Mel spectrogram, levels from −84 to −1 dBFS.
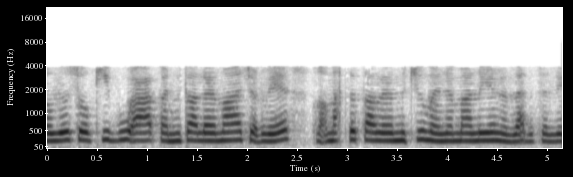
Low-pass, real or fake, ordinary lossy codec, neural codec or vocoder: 7.2 kHz; fake; AAC, 16 kbps; codec, 16 kHz, 0.5 kbps, FunCodec, trained on Chinese and English, 25 frames a second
